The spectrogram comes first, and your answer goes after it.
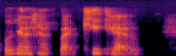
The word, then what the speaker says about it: CICO: We're going to talk about Kiko, not keto, Kiko, CICO or psycho. I mean, how do you say it? Kiko. CICO. It's calories in, calories out.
